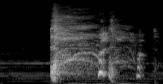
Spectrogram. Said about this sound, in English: Because I don't know if you're going to make it the way you're coughing.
